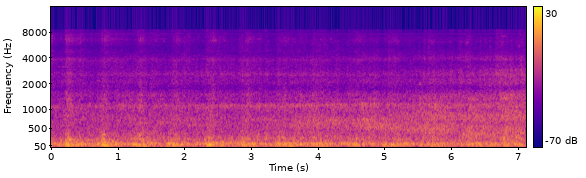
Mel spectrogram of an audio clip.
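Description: CN freight train rolling past at close range: a steady heavy rumble with the clatter of steel wheels over the rail joints.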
